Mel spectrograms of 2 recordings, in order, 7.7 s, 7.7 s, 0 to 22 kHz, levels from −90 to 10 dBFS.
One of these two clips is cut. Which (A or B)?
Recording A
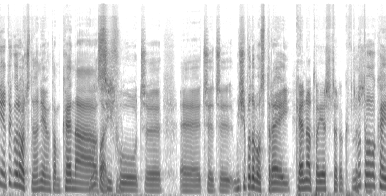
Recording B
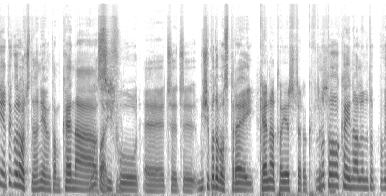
B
